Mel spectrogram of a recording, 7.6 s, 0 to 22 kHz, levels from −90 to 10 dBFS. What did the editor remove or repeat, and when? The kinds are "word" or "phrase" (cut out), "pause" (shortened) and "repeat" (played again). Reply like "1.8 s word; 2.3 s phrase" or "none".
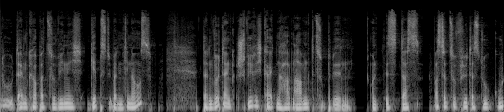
1.3 s word; 1.8 s word; 3.5 s word; 4.4 s word; 4.7 s word; 5.7 s word; 6.4 s word

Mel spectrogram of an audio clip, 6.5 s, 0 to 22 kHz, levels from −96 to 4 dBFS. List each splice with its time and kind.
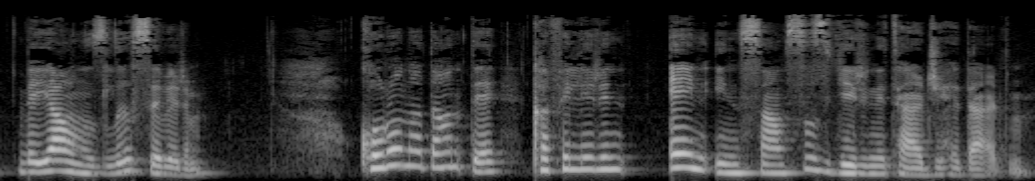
2.9 s word

